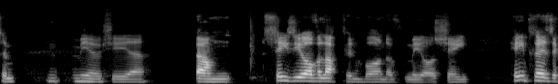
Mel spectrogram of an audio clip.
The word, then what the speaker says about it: Miyoshi: the one of uh miyoshi that's how you pronounce him miyoshi uh um he plays the cosplay as a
